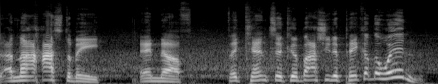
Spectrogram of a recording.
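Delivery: lively ringside wrestling call; wrestling commentator calling the match live; live play-by-play. Acted. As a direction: call every move as it lands.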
